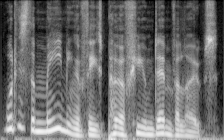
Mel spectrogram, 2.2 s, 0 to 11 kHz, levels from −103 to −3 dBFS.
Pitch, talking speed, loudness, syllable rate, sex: 170 Hz, 215 wpm, -15 LUFS, 6.9 syllables/s, male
